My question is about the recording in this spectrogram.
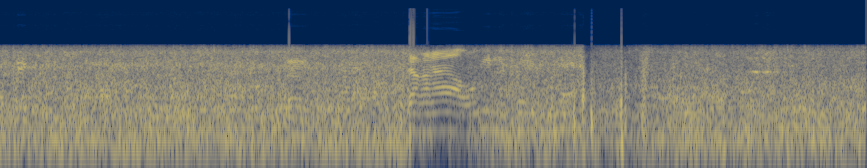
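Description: Busy street ambience: many voices talking at once over steady traffic and engine noise. About three seconds in there is a brief wavering pitched sound, followed by a couple of sharp clicks.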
